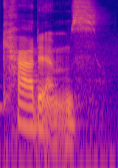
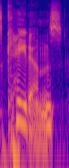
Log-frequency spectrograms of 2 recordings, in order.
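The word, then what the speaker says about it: Katims: So Jason Kadims, I think that's how his last name is pronounced. It's K-A-T-I-M-S.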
